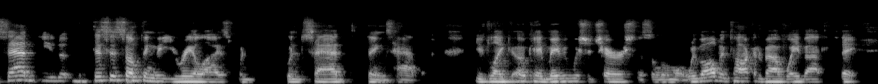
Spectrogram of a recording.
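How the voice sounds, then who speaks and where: A man talks at a very fast pace in a bright, sharp tone at medium pitch. His loudness swings widely while his pitch varies in an ordinary way. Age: 60s. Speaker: political writer. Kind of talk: casual chat. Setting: video call. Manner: halting.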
